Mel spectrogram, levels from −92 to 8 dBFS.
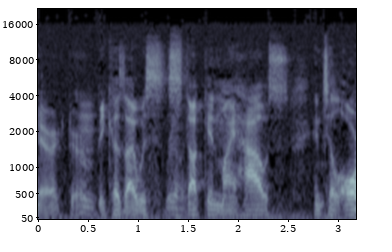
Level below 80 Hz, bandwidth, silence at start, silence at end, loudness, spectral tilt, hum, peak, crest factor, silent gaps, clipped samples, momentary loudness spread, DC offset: -56 dBFS; over 20 kHz; 0 s; 0 s; -30 LUFS; -1.5 dB/octave; none; -10 dBFS; 20 dB; none; under 0.1%; 8 LU; under 0.1%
